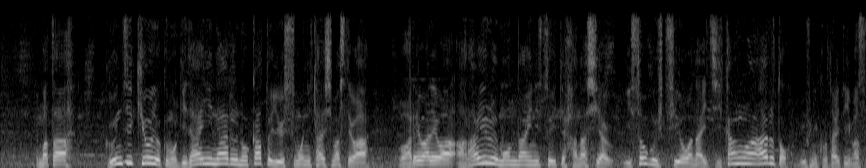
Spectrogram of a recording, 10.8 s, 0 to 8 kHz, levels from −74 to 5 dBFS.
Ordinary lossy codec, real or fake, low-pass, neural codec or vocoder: none; real; 7.2 kHz; none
